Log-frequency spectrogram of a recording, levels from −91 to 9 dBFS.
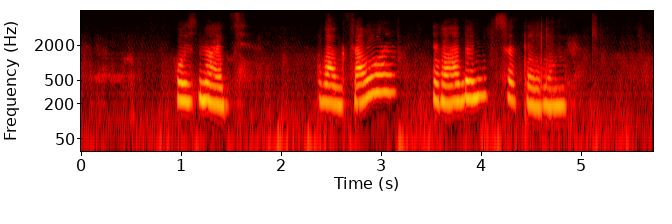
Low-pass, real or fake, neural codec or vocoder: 7.2 kHz; fake; codec, 16 kHz, 1 kbps, FreqCodec, smaller model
